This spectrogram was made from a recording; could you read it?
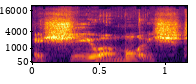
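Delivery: impression of a Scottish film star's voice, Scottish accent.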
